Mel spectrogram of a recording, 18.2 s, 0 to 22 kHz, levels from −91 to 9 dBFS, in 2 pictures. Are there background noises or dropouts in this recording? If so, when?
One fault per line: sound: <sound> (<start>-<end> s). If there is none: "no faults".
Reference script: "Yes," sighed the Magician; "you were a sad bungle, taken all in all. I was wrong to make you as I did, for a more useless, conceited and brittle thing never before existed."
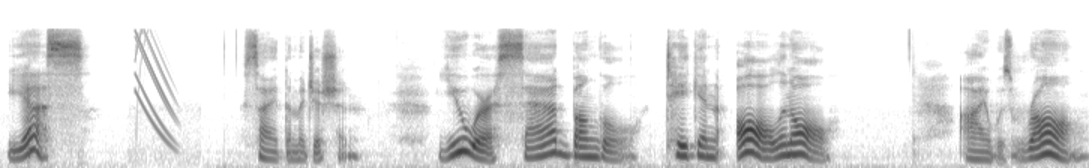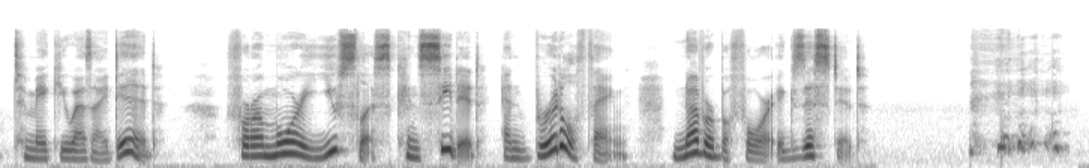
sound: chirp (1.1-1.5 s)
sound: laugh (17.1-18.0 s)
